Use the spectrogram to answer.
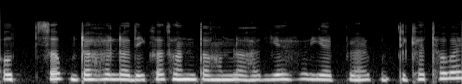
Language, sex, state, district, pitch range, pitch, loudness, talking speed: Chhattisgarhi, female, Chhattisgarh, Sukma, 215-230 Hz, 225 Hz, -14 LUFS, 155 wpm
